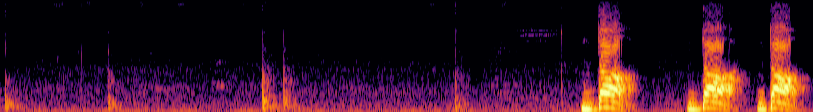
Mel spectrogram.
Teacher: দন্ত ধ্বনি, দ, বা অনেক সময় দন্তমূলীয় ধ্বনি বলা হয়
